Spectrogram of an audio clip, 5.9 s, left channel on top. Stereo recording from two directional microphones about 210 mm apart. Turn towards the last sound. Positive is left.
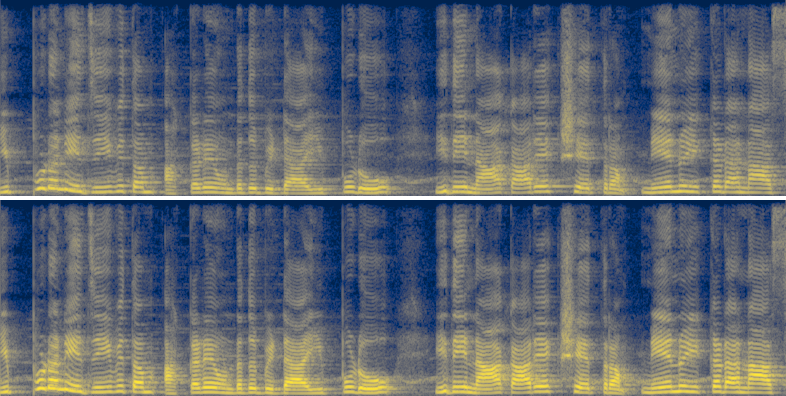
turn(degrees=-15)  # may be behind; listen again after turning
